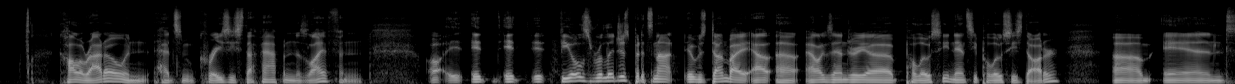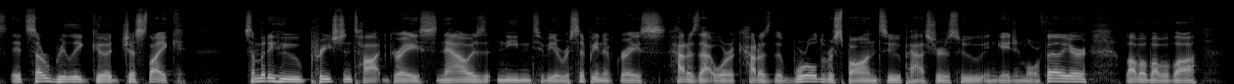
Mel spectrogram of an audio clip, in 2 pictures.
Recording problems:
none

